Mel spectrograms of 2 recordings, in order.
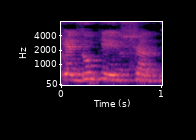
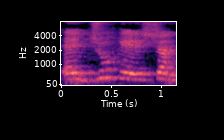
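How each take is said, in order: First: The middle consonant is a plain d sound. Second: The middle consonant is a j sound. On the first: The speaker calls it wrong. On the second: The speaker calls it right. "this always pronouncing the j sound"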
